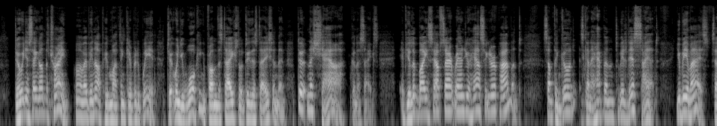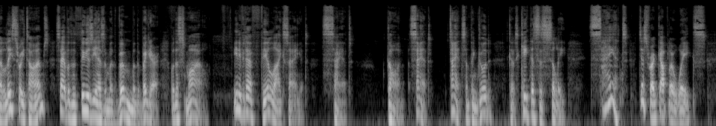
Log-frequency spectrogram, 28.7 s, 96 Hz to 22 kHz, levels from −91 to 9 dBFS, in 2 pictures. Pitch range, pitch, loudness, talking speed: 120-170 Hz, 140 Hz, -22 LUFS, 240 wpm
